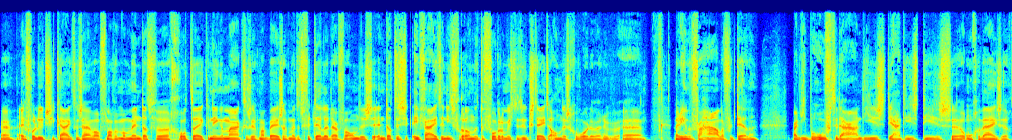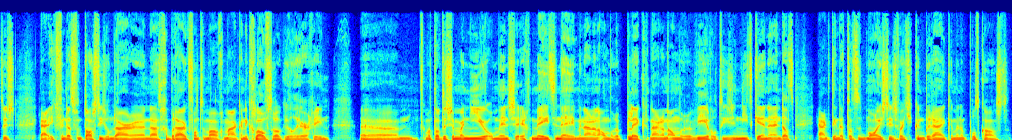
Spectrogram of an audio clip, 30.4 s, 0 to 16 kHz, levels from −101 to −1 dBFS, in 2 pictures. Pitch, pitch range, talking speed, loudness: 100 Hz, 90-105 Hz, 235 wpm, -22 LUFS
